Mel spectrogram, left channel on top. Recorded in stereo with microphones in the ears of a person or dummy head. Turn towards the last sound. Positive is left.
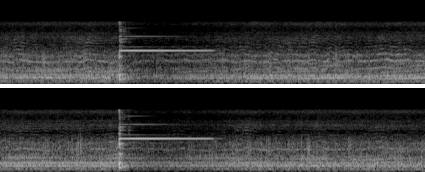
turn(degrees=-35)  # may be behind; listen again after turning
